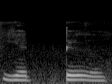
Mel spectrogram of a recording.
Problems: background sounds at intervals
